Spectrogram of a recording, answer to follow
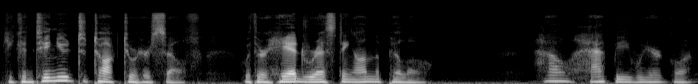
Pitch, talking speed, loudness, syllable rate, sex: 115 Hz, 170 wpm, -20 LUFS, 5.0 syllables/s, male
